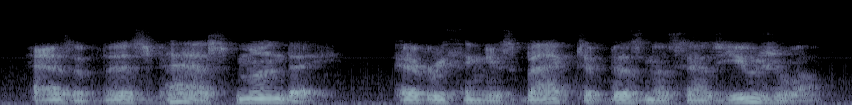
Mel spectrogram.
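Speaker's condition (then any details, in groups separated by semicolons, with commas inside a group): Cerebral palsy; uses wheelchair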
